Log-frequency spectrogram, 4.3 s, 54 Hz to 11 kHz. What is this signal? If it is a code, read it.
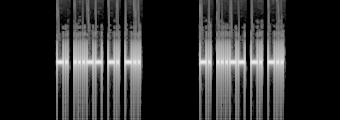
Morse code, heard as a keyed tone, about 44 wpm, 700 Hz. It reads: N3ND N3ND
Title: Easy Call Signs Repeated 2x - 45wpm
